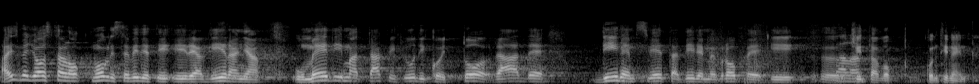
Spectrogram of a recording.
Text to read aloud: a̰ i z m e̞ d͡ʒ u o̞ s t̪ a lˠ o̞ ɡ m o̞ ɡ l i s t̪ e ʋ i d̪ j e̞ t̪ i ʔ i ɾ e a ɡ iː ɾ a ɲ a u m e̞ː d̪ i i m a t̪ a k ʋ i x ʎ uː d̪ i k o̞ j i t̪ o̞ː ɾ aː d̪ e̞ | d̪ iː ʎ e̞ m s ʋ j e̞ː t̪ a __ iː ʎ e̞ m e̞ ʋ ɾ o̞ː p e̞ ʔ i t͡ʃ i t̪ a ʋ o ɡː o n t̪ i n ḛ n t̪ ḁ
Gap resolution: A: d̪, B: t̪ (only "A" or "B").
A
